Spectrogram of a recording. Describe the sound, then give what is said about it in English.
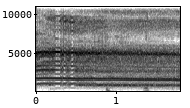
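A shrill, sustained bird-like screech, attributed to a Gallimimus dinosaur, with steady high harmonic tones, loud and continuous, with two brief low downward-sliding squawks partway through. No one speaks. “Oh, man, that's a terrifying, it's a terrifying screech.”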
